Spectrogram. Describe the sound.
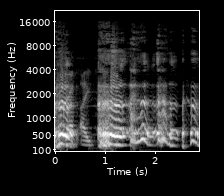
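A voice acts out the choking cough of an urchin cradling his neck, with strained, rasping throat-clearing bursts and sputtering gasps over about three seconds, fairly loud.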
